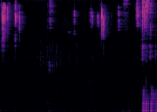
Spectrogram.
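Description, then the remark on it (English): A handful of dice clatters across a hard surface: a quick series of small clicks and rattles, ending in a louder final tumble, with no voices. “I roll lots of dice.”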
